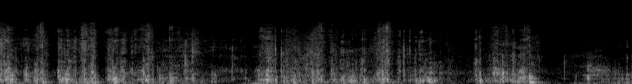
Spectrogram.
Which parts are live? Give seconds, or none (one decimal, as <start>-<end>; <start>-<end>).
0.0-1.6; 2.9-4.9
